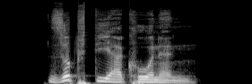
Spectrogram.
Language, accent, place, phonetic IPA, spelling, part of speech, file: German, Germany, Berlin, [ˈzʊpdiaˌkoːnən], Subdiakonen, noun, De-Subdiakonen.ogg
- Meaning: dative plural of Subdiakon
